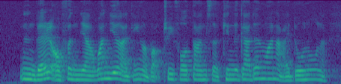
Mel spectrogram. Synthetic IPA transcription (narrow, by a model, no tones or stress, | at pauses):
nɛ̃nvɛɹiʔɔfə̃njawãnjiəajt̪ĩŋəbaʊt̪ʰɹifɔtãɪ̃msəkʰɛ̃ndəɡadə̃nwãnajdõnːola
